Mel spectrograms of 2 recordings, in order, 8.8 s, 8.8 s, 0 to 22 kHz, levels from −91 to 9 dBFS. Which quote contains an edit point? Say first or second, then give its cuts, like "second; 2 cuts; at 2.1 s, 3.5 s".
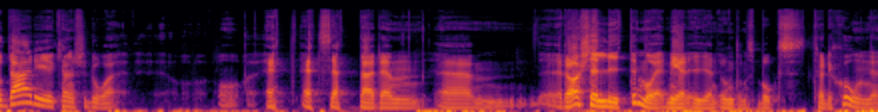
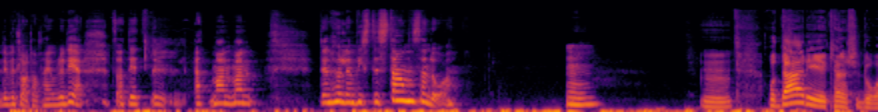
second; 1 cut; at 1.1 s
